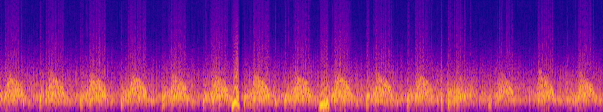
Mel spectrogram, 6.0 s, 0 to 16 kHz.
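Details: Fetal heartbeat for a pregnancy announcement: rapid, regular whooshing pulses at about 146 beats a minute.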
